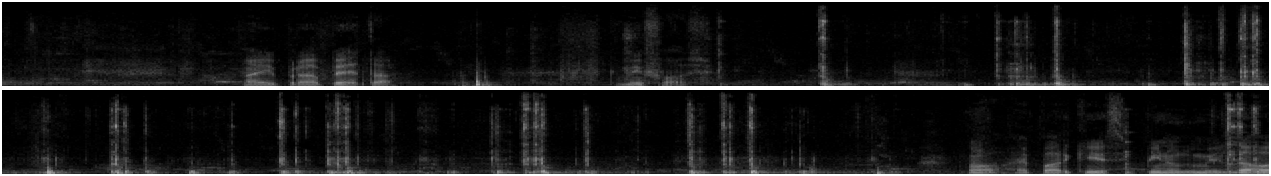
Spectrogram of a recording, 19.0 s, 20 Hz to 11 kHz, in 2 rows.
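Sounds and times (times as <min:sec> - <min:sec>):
wrench metallic clicks: 0:06.1 - 0:06.4, 0:07.1 - 0:16.2, 0:17.8 - 0:19.0.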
